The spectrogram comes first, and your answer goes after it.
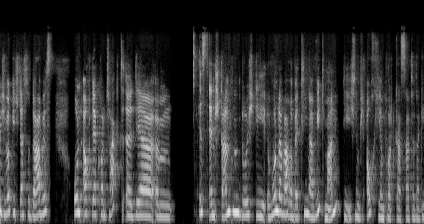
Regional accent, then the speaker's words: Wuppertal, North Rhine-Westphalia, Germany; Ich bin tatsächlich als Kind in der Lange Straße groß geworden, in Wuppertal wohlgemerkt

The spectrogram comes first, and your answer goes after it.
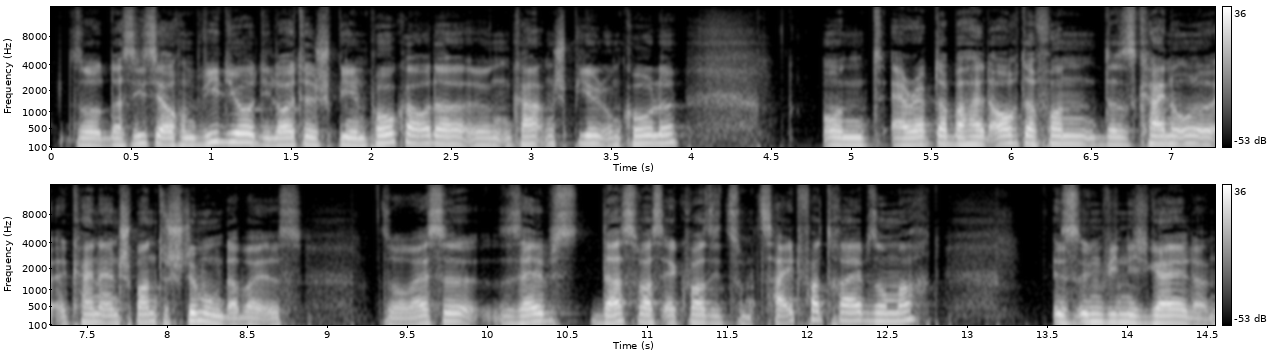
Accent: Cologne, North Rhine-Westphalia, Germany; für mich als Kölsche Jung so fast so fast wie so ein Adelsziel an Karneval Samstag.

